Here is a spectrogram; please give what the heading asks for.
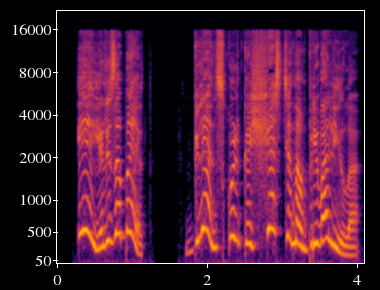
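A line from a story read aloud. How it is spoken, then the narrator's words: Cheerful. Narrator (Russian): весело сказала Дженни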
